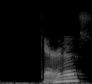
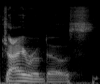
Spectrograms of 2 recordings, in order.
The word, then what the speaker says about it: Gyarados: How do you pronounce the evolved form of Magikarp? Gyarados, Thank you. Good. Gyarados. Well, when I was really little, I thought it was gyrodos, but then people corrected me.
